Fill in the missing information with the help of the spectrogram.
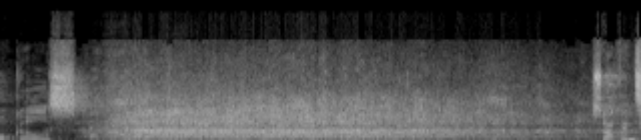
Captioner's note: audience laughing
